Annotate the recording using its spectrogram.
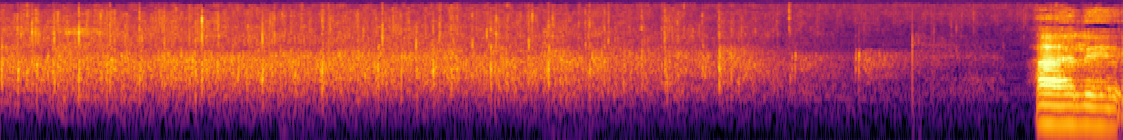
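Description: An audience applauds in a large hall, the clapping fading away.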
